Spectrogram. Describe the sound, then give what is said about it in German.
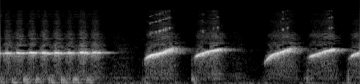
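A Eurasian nuthatch gives loud, clear whistles: first one steady sustained note, then five short, upward-sliding whistles repeated in quick succession, with no talking. “Ja, und die Kleiber packe ich da jetzt mit rein. Mit ihren lauten Pfeiftönen sind die so auffällig und über so weite große Distanzen zu hören.”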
